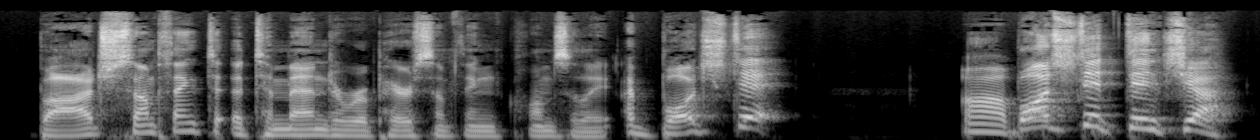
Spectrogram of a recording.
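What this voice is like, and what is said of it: Put-on Cockney accent. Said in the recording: “can you do a British accent without the Cockney version?”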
